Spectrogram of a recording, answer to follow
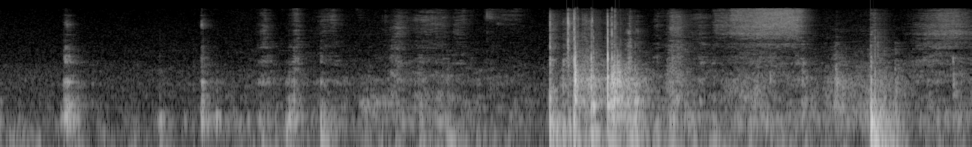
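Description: Carving knife cutting into a cherry woodblock: faint crisp nicks, then a louder rustling scrape about two-thirds in. A brief hiss follows as a hand brushes across the block, and there is a thump near the end.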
